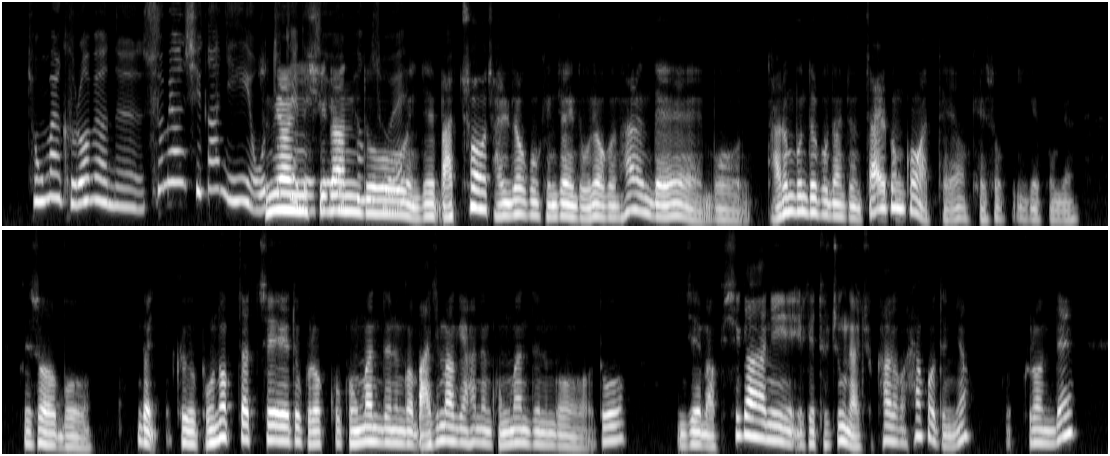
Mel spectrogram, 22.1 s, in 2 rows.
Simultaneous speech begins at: 2.6 s

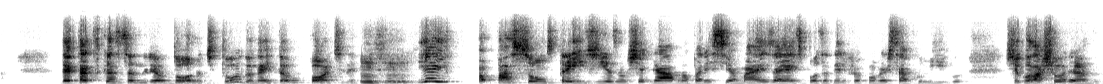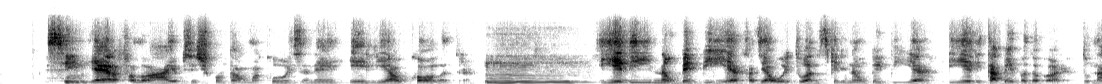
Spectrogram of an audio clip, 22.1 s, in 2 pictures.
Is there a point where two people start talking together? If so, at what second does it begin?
none

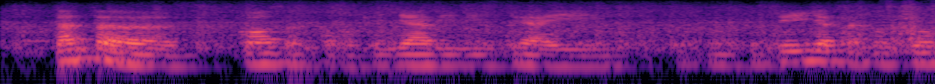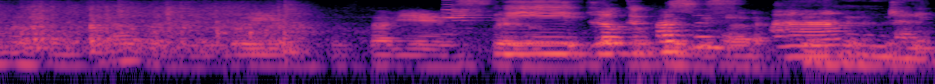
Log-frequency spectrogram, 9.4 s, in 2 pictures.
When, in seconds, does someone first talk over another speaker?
7.0 s

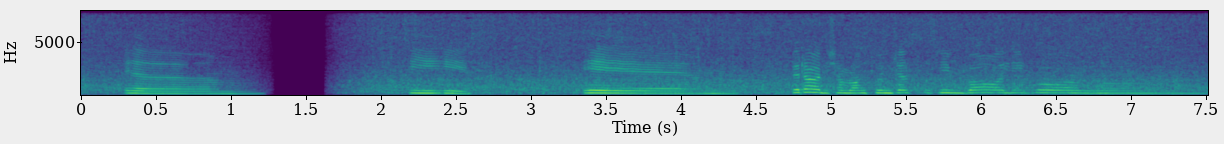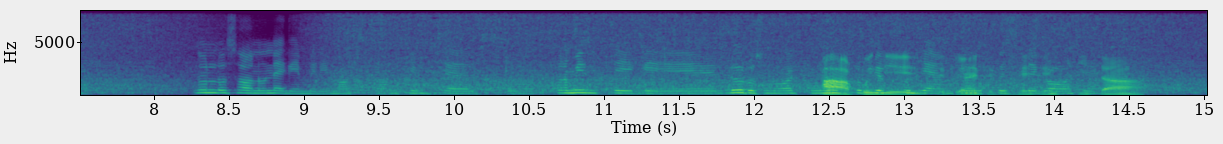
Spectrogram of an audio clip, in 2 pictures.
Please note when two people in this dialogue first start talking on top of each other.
12.4 s

